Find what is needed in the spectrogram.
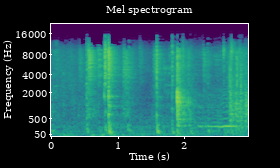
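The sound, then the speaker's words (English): A whisk clinks and scrapes against a bowl as ingredients are stirred: a few brief, irregular strokes with sharp metallic edges over a quiet background, no voices. “This might take just a couple of seconds to like whisk it around.”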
